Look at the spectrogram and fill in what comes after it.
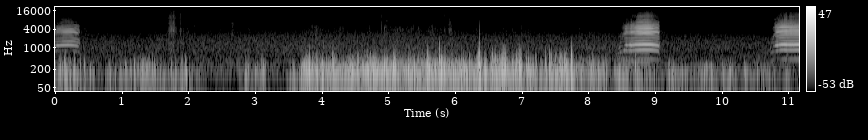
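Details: Two lambs only four hours old with their mother in a field; loud wavering bleats come near the end, one brief bleat earlier, amid low rustling and trampling sounds.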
